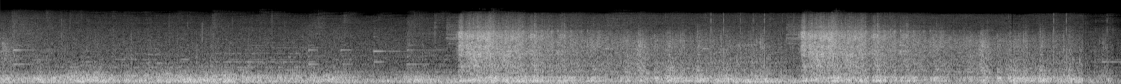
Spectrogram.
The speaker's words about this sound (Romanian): Tunetele nu mai încetau, cerul era luminat de fulgere.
